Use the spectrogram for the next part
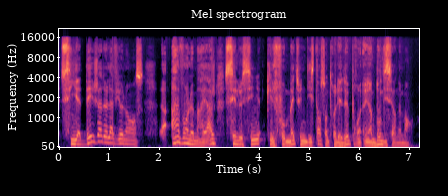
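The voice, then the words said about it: Southwestern French accent. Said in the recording (French): “On entend bien aussi votre accent du sud-ouest et vous avez un, peu gardé aussi cet accent”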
